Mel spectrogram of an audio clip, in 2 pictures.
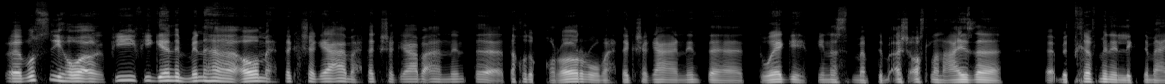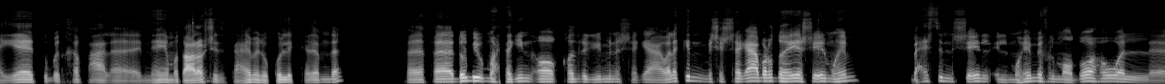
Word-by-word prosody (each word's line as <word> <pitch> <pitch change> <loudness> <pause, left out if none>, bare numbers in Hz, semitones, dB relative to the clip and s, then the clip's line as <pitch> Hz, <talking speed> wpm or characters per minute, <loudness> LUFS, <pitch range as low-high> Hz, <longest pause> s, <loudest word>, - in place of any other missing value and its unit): آآ، 140 0 +4
بُصّي، 190 +3 0
هو 145 -1 +5
أ 130 -3 +3
في 190 - -3
في 180 +1 -7
جانب 175 0 +3
منها 160 -6 +2
آه 145 +4 +6
محتاج 135 -2 -7
شجاعة، 135 +1 -1
محتاج 125 0 -8
شجاعة 125 +1 -6
بقى 125 0 -6
إن 120 0 -11
أنت 120 -1 -6
تاخد - - -9
القرار، 115 +6 +1
ومحتاج 100 0 -6
شجاعة 110 0 -5
إن 100 0 -11
أنت 100 -4 -5 0.2
تواجه 110 +1 +1
في 110 - -10
ناس 110 +1 -8
ما 100 -1 -6
بتبقاش 90 - -7
أصلًا 105 -4 -4
عايزة 105 -1 +3
أ 85 - -14 0.4
بتخاف 135 -2 -2
من 125 -2 +1
الاجتماعيات 105 +2 0
وبتخاف 100 +1 -8
على 100 -2 -4 0.3
إن 95 +1 -14
هي 105 +2 0
ما 105 0 -3
تعرفش 95 +2 +6
تتعامل 105 +1 -1
وكل 110 +3 +2
الكلام 110 +2 -3
ده، 160 +10 -1 0.6
ف - - -7
فدول 120 +6 +5
بيبقوا 160 -3 +7
محتاجين 135 +2 0
آه، 130 +1 +5
قدر 130 +1 -3
كبير 120 0 -5
من 130 0 -5
الشجاعة، 110 -2 -6
ولكن 145 +4 +1
مش 135 0 -7
الشجاعة 140 +3 +4
برضو 155 0 +4
هي 145 +1 +6
الشيء 145 0 +3
المهم، 150 +6 -1 0.5
باحس 145 +2 -7
إن 155 - -2
الشيء 140 +2 0
ال 135 - -12
المهم 115 +7 -1
في 135 - -15
الموضوع 125 +3 +1
هو 140 0 +1
ال 105 -7 -4
120 Hz, 175 wpm, -23 LUFS, 105-140 Hz, 0.6 s, بيبقوا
